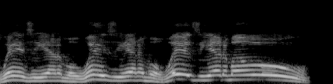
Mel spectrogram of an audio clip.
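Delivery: full-throated, excited top-of-the-lungs yell, pitched high. Retelling how an excited man on the pool deck shouted, imitating yelling at top of lungs. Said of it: "yelling out of the top of his lungs".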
